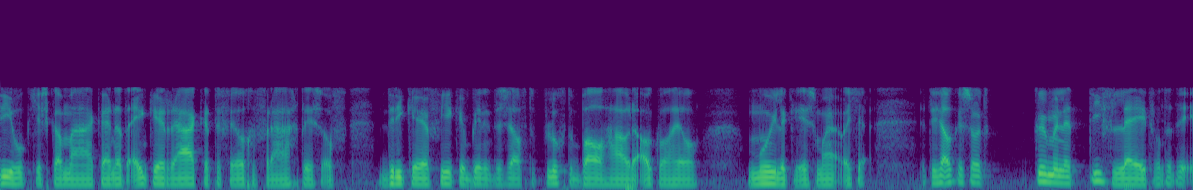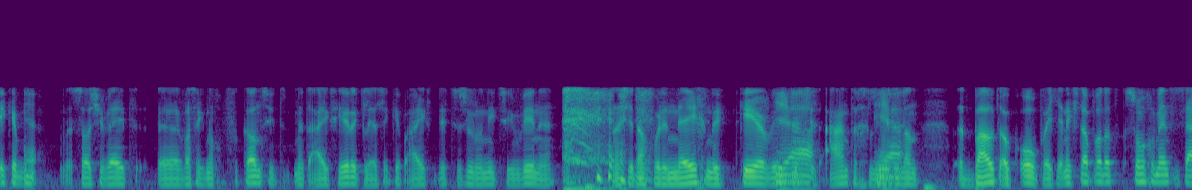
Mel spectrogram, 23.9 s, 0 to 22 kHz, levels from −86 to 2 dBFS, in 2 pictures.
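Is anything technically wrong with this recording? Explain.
No, nothing is wrong: the speech is carried as G.711 telephone coding, so its band ends near 3.8 kHz, which is normal for that format rather than a defect.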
